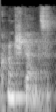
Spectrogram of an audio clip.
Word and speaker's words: Konstanz: Sagt man Konstanz? Ja. Man sagt Konstanz.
